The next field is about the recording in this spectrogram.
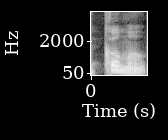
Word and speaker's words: como: No, the word como meaning how and the word como meaning I eat sound exactly the same. There is absolutely no difference in pronunciation.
